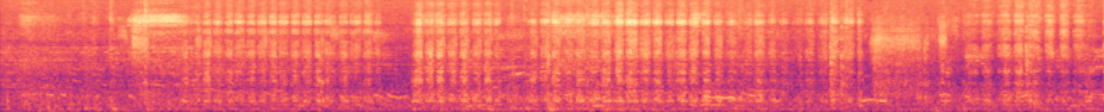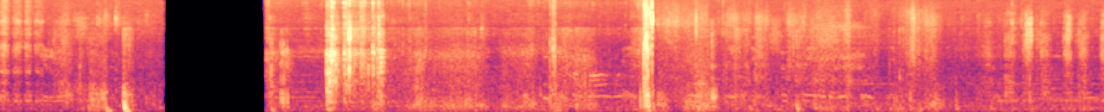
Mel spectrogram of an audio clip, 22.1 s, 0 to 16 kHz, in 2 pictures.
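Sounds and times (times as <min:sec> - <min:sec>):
pencil scratching on paper: 0:01.3 - 0:12.1, 0:19.0 - 0:22.0.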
